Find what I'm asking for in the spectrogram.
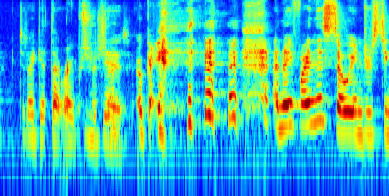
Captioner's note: chuckles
